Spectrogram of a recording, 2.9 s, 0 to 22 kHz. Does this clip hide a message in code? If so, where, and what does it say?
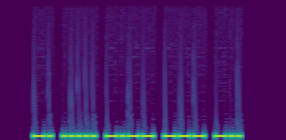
Yes: Morse code from 0.4 to 2.4 s, heard as a keyed tone, about 31 wpm, 700 Hz. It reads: N5YOD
